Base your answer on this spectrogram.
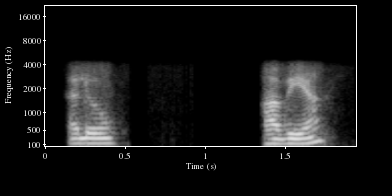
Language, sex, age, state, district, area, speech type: Hindi, male, 45-60, Madhya Pradesh, Bhopal, urban, conversation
